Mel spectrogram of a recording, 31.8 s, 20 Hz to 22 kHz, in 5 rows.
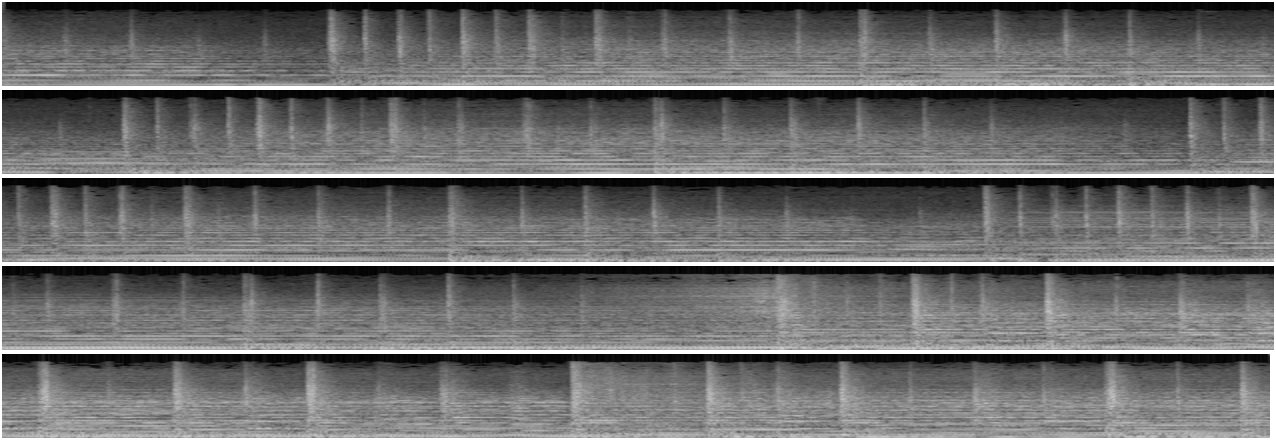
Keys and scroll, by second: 11.2 -, 12.8 1, 13.3 5, 13.7 Return, 22.6 5, 23.5 Return, 26.9 1, 27.3 0, 27.6 Return, 30.3 1, 31.4 5.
